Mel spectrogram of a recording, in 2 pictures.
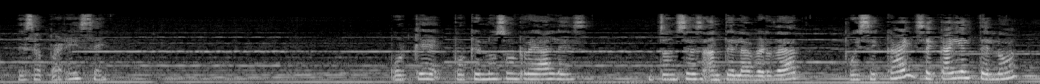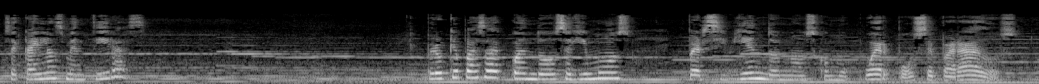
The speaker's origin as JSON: {"language": "Spanish", "country": "Mexico", "said": "soy humana, soy mexicana, tan, tan, tan, tan, tan."}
